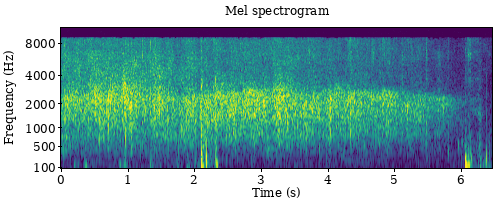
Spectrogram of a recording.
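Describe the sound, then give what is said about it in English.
A church audience claps its hands to the Lord during a sermon, a dense wash of many hands applauding together, holding fairly even before tapering slightly, with a couple of sharper louder claps standing out near the end. “If you're thankful for Calvary, would you just clap your hands unto the Lord right now?”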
